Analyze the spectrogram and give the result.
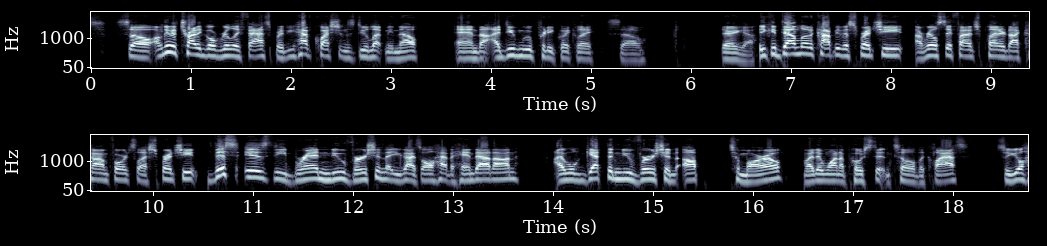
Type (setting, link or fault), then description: setting, live audience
